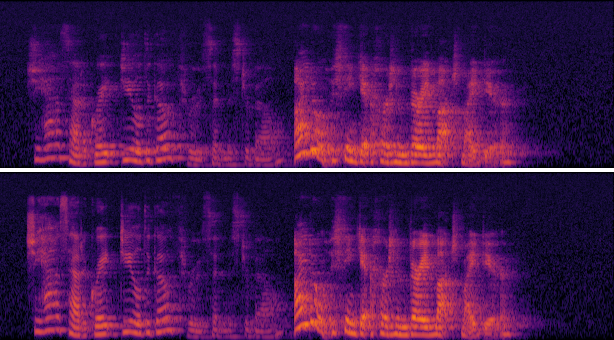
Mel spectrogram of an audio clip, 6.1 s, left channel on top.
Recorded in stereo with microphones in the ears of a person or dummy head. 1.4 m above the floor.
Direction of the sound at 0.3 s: 65° right (ahead or behind).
